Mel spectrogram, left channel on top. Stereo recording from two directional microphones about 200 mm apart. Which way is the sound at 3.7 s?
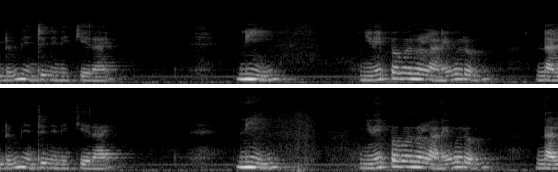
15° right (ahead or behind).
